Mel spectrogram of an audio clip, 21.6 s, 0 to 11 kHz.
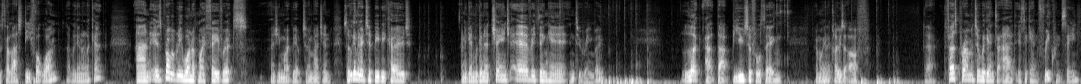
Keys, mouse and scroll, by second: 0.7-3.4 ctrl+drag, 5.4-6.0 scroll down 2, 6.2 scroll down 2, 7.0 click, 7.6-8.1 scroll down 2, 8.4-8.8 scroll down 2, 8.8 scroll up 2, 9.4 scroll down 2, 10.4-11.4 drag, 11.8-13.4 typing, 15.5 click, 16.2-18.3 typing, 20.8 click.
